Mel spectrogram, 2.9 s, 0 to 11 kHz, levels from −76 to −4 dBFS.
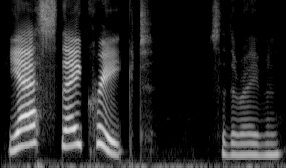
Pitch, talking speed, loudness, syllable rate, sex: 245 Hz, 125 wpm, -18 LUFS, 3.6 syllables/s, female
